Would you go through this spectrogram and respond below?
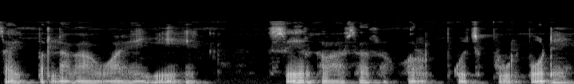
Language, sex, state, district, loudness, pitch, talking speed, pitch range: Hindi, male, Arunachal Pradesh, Lower Dibang Valley, -21 LUFS, 75 Hz, 145 wpm, 75-80 Hz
